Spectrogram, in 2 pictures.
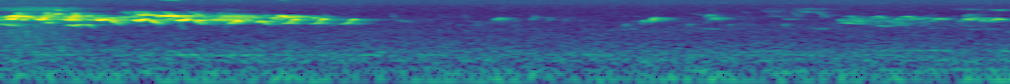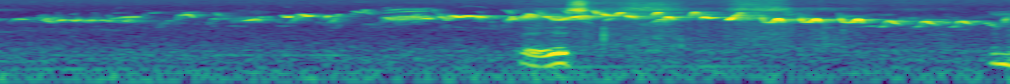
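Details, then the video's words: Willow warbler singing in trees at dawn at East Dartmoor National Nature Reserve, Dartmoor, in spring: soft, sweet phrases sliding down the scale like a musical waterfall, with a man's voice and a brief bump near the end. "I've just come back to the car I can just hear willow warbler calling in the trees."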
